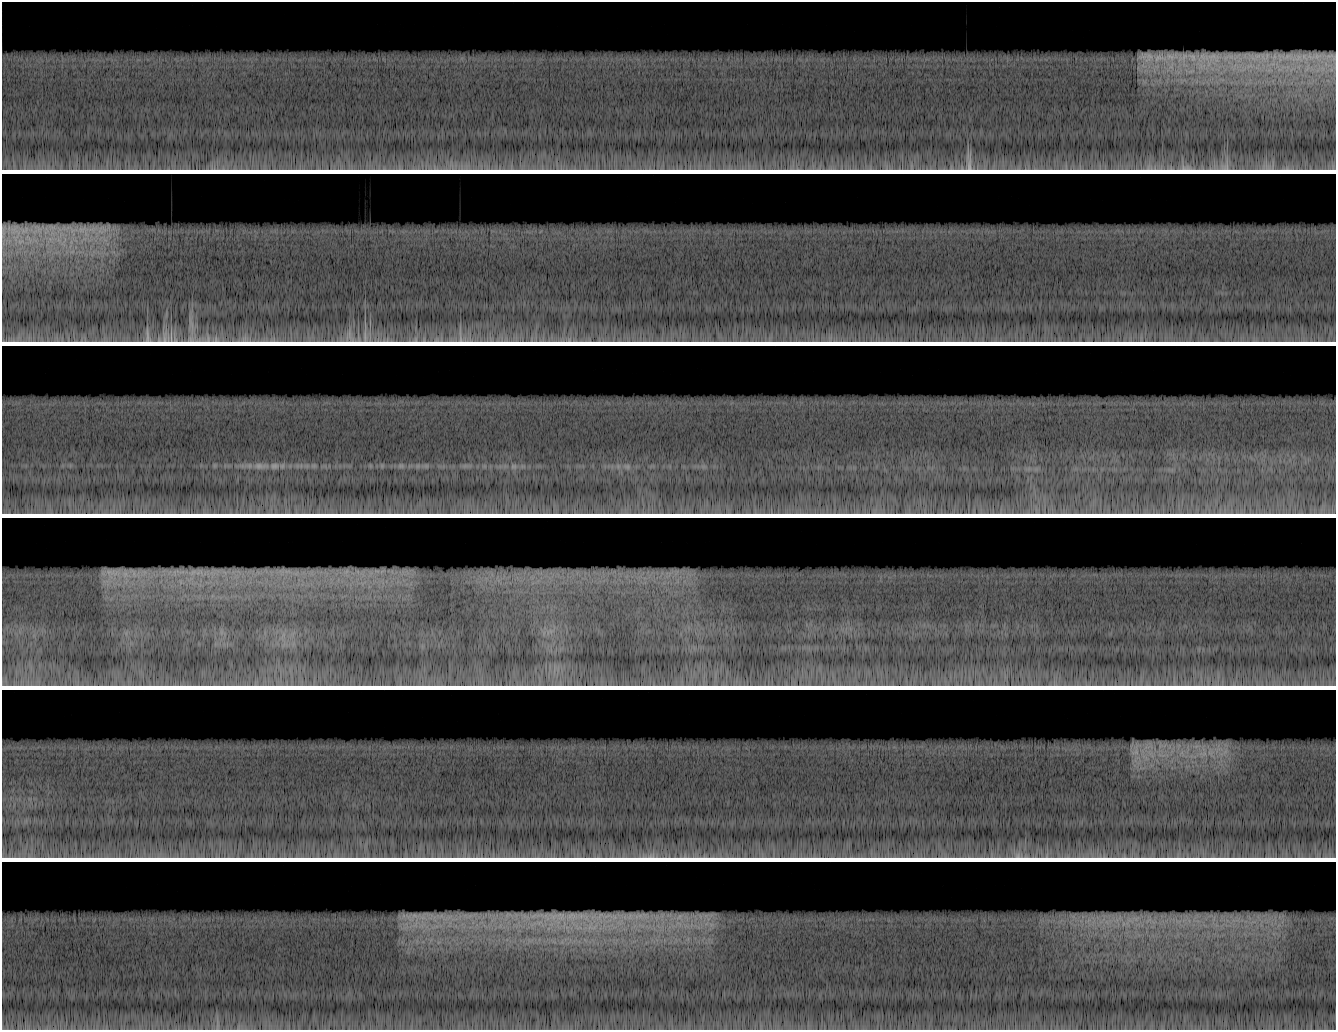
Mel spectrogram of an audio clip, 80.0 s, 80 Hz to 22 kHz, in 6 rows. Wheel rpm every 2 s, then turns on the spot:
0, 0, 0, 0, 0, 0, 0, 0, 0, 0, 0, 0, 0, 0, 0, 0, 0, 0, 0, 0, 0, 0, 0, 0, 0, 0, 0, 0, 0, 0, 0, 0, 0, 0, 0, 0, 0, 0, 0, 0.
none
